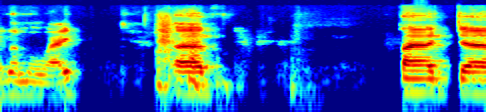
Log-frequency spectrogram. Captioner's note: laughs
